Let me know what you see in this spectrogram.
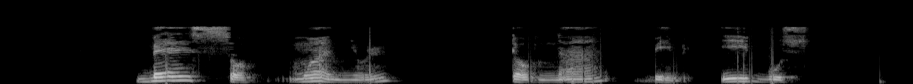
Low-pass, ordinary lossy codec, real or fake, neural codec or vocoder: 7.2 kHz; MP3, 24 kbps; fake; vocoder, 44.1 kHz, 128 mel bands, Pupu-Vocoder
